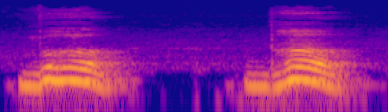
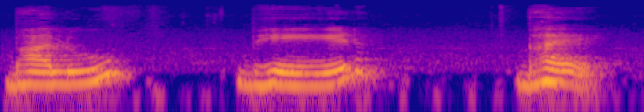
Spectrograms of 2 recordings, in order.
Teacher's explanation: ब से ज्यादा वायु बाहर निकल रही है हमारी भ, तब ये हमारा भ का साउंड हो रहा है।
